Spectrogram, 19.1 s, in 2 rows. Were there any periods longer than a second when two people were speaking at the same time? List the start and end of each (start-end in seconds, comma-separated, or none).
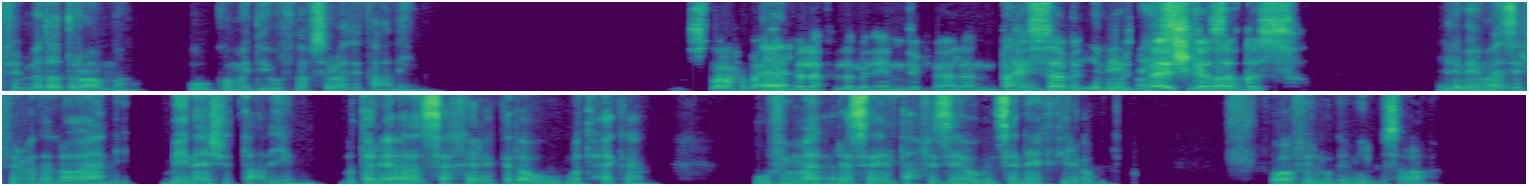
6.3-7.8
